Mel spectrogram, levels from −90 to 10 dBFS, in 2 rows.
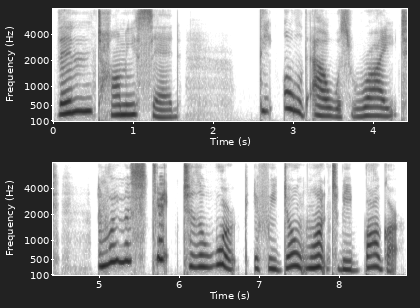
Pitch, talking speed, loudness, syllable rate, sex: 280 Hz, 150 wpm, -16 LUFS, 3.8 syllables/s, female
